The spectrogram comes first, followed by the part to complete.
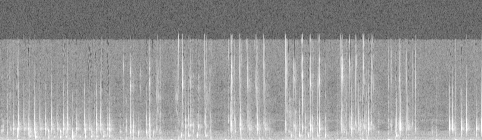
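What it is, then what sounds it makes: Smartphone tapped with fingertips. Fingertips tap the edge and back of a blue smartphone with a glass back and aluminium frame, held in one hand. Quick, soft, bright clicks come in dense bursts with brief pauses, each dying out instantly, over a faint steady low hum.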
